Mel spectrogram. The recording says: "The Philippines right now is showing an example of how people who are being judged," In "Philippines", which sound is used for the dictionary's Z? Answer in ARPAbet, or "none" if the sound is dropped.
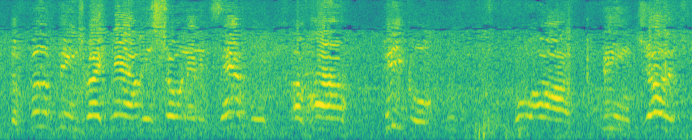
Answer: Z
